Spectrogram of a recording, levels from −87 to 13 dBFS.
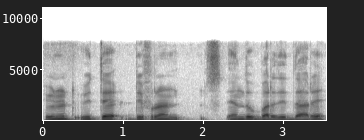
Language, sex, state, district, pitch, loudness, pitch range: Kannada, male, Karnataka, Koppal, 110 Hz, -16 LUFS, 100-110 Hz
